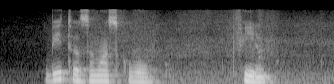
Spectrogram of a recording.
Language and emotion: Russian, neutral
